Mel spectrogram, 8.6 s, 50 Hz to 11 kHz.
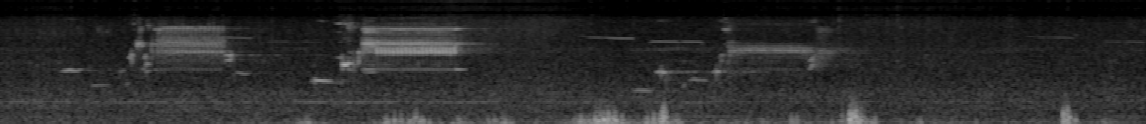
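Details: A male Red-winged Blackbird calling from cattails on 10 May 2017 gives three phrases, each a short clipped note followed by a harsh buzzy trill about a second long, over low rumbling wind or handling noise.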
